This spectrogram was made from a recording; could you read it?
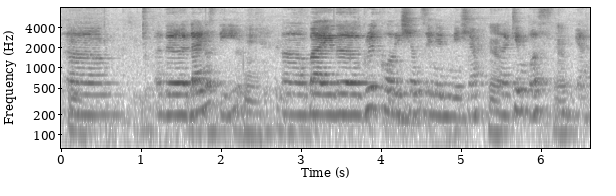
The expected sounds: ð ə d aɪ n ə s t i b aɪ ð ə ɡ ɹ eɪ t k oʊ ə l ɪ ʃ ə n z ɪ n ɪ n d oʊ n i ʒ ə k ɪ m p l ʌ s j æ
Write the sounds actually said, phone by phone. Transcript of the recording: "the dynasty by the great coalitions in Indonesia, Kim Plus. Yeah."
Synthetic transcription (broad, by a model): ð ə d aɪ n ə s t i b aɪ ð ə ɡ ɹ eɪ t k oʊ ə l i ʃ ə n s ɪ n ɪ n d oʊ n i ʃ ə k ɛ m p ʌ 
